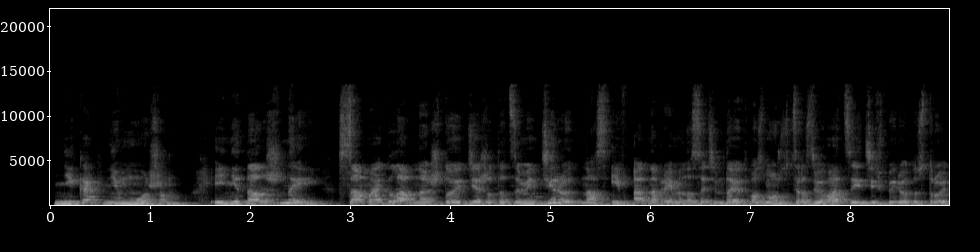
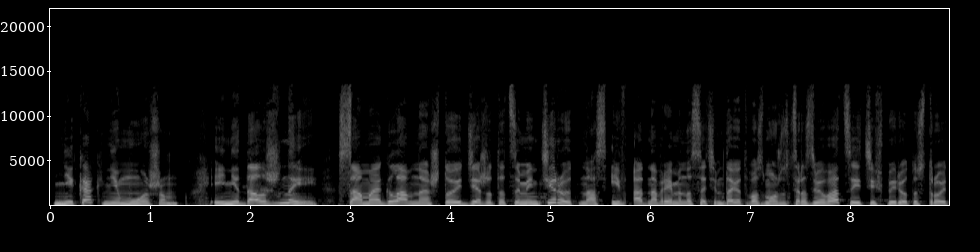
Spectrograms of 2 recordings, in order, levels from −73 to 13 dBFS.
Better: second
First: room echo; slight; dies away in 0.4 s // off-mic speech; somewhat distant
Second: none

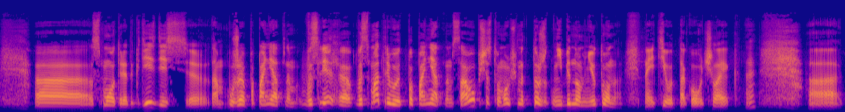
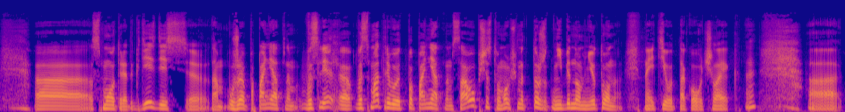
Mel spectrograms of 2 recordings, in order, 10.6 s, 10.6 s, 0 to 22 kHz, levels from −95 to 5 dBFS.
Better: second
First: thin; somewhat; fading below 300 Hz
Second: none

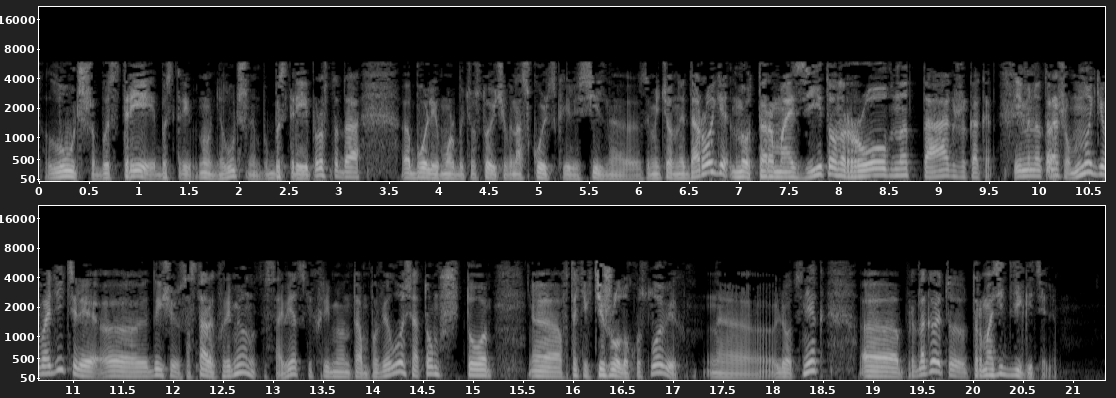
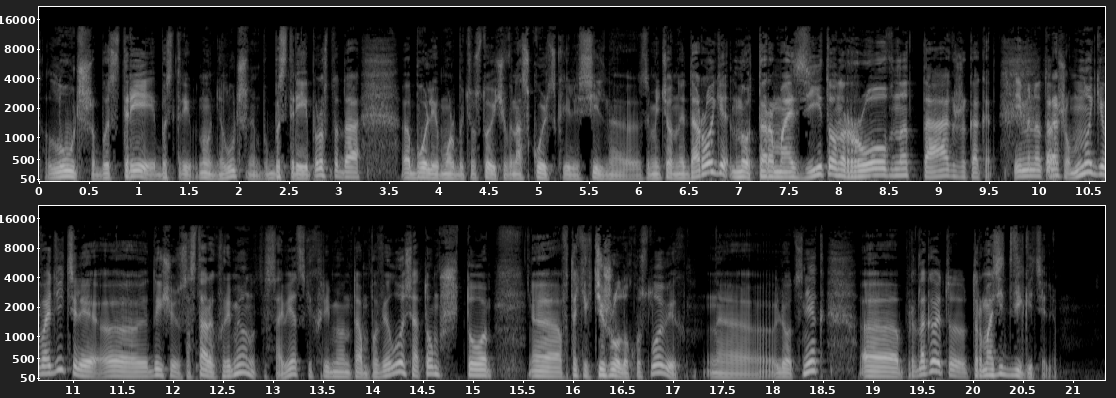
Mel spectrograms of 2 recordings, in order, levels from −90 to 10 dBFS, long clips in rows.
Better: second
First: garbled, watery; slightly; nothing above 6 kHz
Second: none

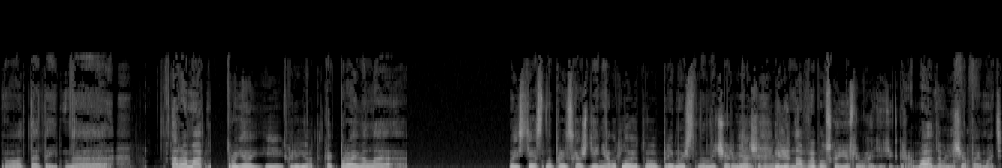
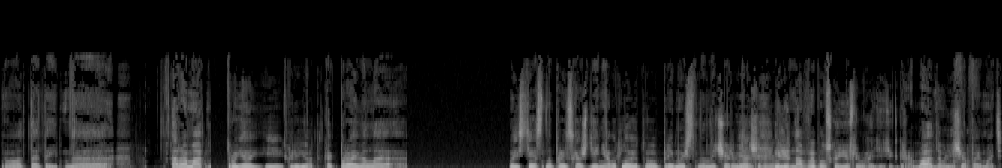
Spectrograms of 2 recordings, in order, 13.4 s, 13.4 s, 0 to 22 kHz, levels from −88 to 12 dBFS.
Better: neither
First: audio cutting out; at 3 s and at 5.5 s for 1.5 s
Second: audio cutting out; at 3 s and at 5.5 s for 1.5 s

